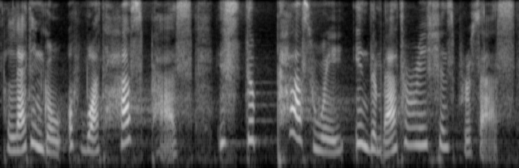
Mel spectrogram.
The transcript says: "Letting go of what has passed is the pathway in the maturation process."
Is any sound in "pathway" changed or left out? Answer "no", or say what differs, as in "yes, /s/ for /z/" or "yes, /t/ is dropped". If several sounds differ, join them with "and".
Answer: yes, /s/ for /θ/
